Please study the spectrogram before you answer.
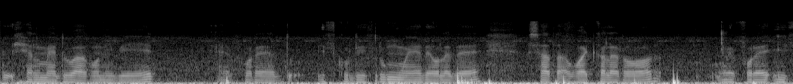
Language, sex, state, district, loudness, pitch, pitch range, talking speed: Chakma, male, Tripura, West Tripura, -25 LUFS, 100 Hz, 85-105 Hz, 100 wpm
